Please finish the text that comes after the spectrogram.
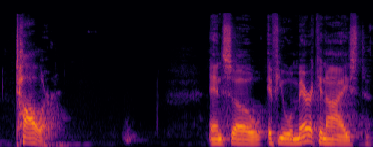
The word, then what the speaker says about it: Thaler: it used to be thaler because that's how it's pronounced that's that's how it's spelled but it's pronounced taller and so if you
